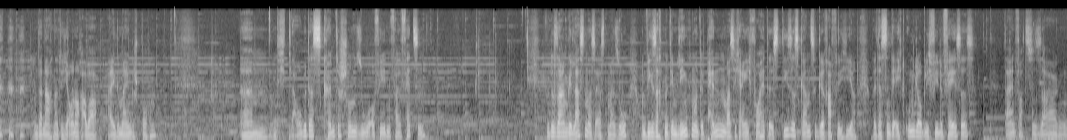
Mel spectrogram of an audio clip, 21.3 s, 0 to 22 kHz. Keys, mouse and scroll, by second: 2.8-3.4 middle drag, 4.4 KP_5, 8.7-10.4 drag, 10.0 a, 10.6 click, 11.2 ctrl+s, 14.7 middle click, 17.3-19.2 drag, 18.0 a, 18.2 a, 19.9-21.3 drag.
